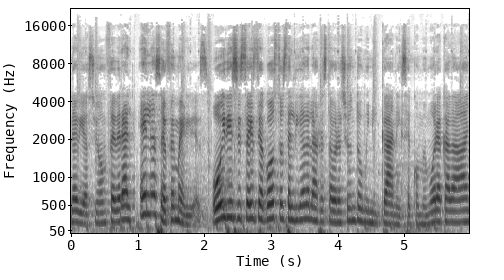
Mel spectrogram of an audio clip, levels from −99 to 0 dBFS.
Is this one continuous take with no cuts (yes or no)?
no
